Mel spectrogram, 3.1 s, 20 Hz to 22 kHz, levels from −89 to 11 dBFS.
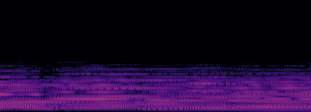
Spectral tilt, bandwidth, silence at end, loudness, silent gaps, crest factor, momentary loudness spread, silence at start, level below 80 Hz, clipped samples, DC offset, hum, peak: -9 dB/octave; 4.1 kHz; 0 s; -49 LUFS; none; 12 dB; 3 LU; 0 s; under -90 dBFS; under 0.1%; under 0.1%; none; -36 dBFS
